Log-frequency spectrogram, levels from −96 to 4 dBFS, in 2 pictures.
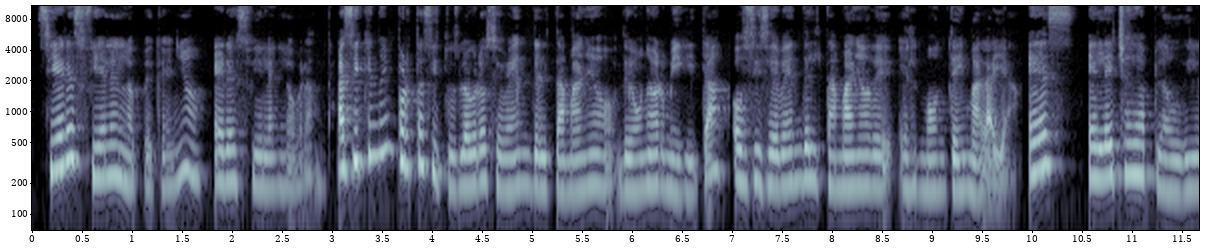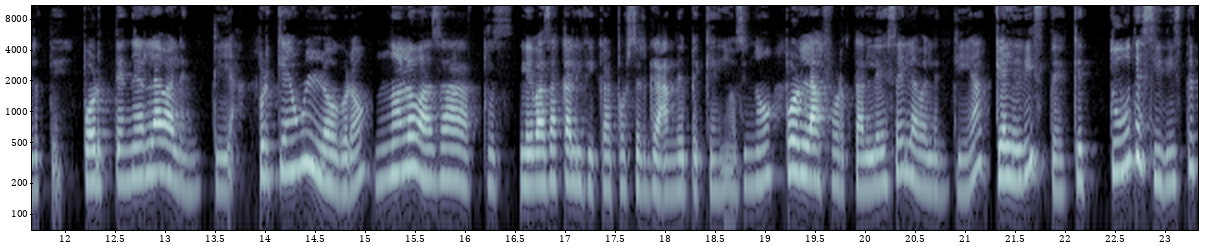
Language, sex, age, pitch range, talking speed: Spanish, female, 20-39, 185-245 Hz, 190 wpm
